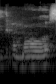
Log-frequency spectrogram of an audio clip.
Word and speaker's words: Kamala: And now I'm, like, questioning if I'm saying it right. – No, I think you are. I just want to say Kamala so bad.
